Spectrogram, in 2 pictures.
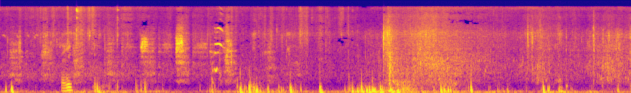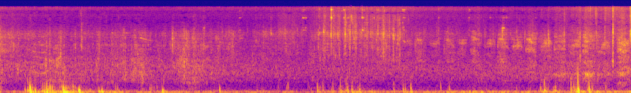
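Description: A springer spaniel splashing into a stream and swimming after a thrown ball, with a louder burst of splashing about six seconds in. Over it come scattered footsteps and rustling through grass, and a low rumble of wind on the microphone.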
